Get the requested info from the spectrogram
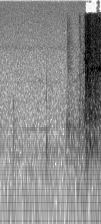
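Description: A quiet stretch, then a short rush that breaks into a sudden loud crash about one and a half seconds in: a film sound effect of a body being slammed into a wall, with plaster bursting from it.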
